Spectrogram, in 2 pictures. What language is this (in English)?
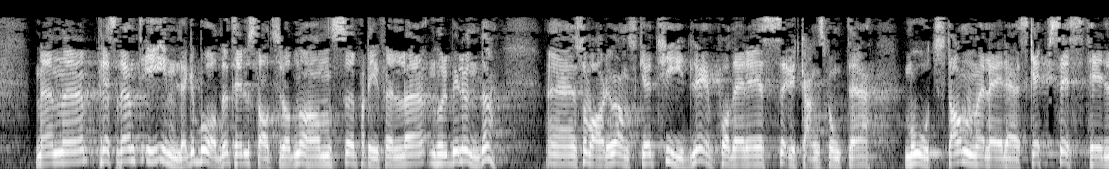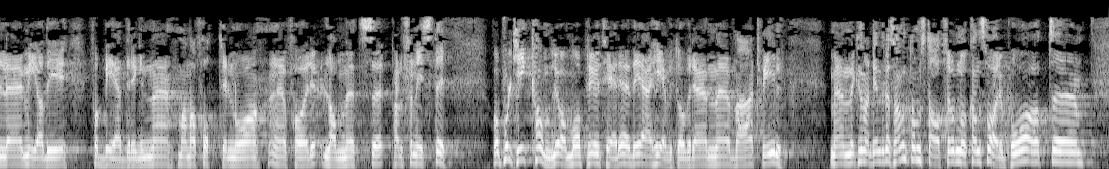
Norwegian Bokmål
